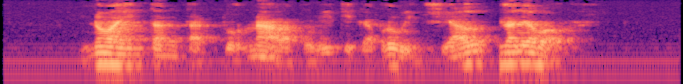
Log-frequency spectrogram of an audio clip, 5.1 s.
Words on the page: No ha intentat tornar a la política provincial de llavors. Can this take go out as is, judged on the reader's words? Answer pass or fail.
pass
